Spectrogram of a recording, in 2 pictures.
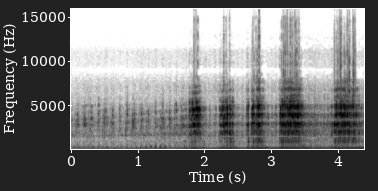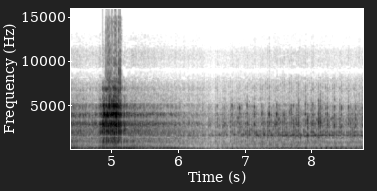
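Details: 1979 Mk1 VW Rabbit diesel left in the woods, started cold after glow plugs heat: idle surges and sags in uneven waves with sharp clattering bursts, then settles somewhat; a little white smoke of unburnt fuel, rough idle.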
